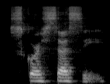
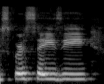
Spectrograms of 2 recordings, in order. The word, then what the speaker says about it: Scorsese: famed movie director Martin Scorsese and I grew up saying Scorsese but it's Scorsese but no matter how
